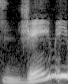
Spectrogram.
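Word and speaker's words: Jamey: And I think it's Jamie, but it's spelled Jamay Chadwell,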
